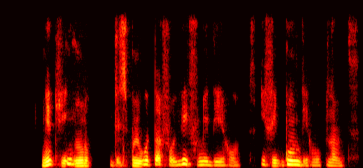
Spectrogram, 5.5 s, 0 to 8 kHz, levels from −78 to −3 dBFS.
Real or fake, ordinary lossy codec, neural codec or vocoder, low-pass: fake; AAC, 48 kbps; autoencoder, 22.05 kHz, a latent of 192 numbers a frame, VITS, trained on one speaker; 7.2 kHz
